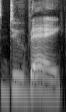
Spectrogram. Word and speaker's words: duvet: French word d-u-v-e-t you don't pronounce the T it's duvet and that's just the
